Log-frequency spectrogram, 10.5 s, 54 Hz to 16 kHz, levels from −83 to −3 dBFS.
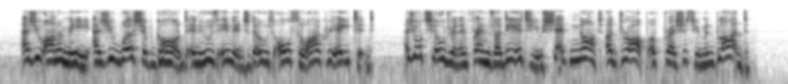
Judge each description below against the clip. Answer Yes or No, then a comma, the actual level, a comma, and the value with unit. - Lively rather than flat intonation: No, average, 3.7 semitones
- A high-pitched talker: Yes, high, 245 Hz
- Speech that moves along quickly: No, average, 165 wpm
